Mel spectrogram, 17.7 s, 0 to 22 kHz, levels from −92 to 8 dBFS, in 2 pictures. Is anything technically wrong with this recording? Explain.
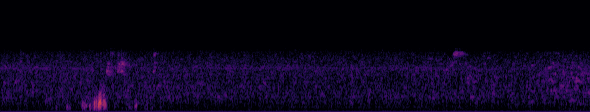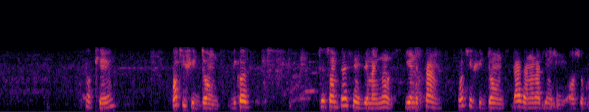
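No, nothing stood out as a technical problem on listening.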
